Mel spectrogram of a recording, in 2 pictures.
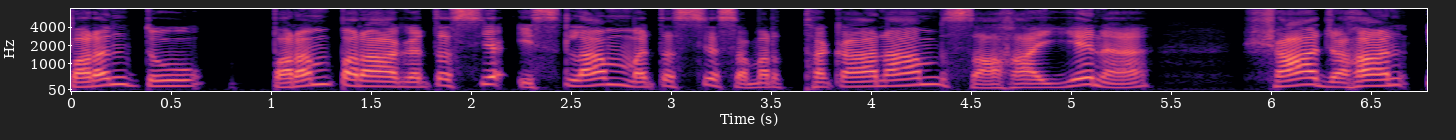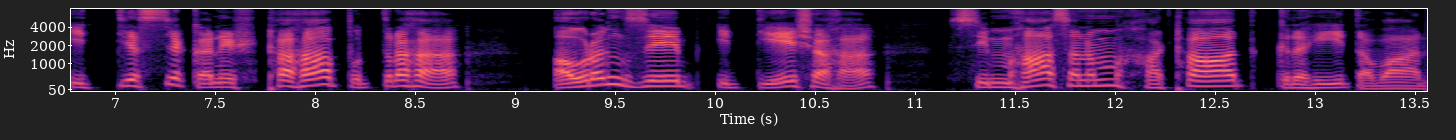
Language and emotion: Sanskrit, neutral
